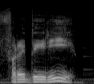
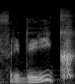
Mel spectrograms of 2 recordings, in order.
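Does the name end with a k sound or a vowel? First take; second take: vowel; k sound. First: The name ends with a vowel sound. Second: The name ends with a k sound. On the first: "а просто Фредери" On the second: "вот с «к» на конце"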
